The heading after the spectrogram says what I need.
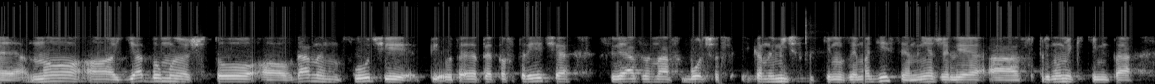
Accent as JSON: {"language": "Russian", "region": "Crimea", "country": "Ukraine", "said": "мы, конечно, особенно родственный народ, такие как крымские татары и турки"}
